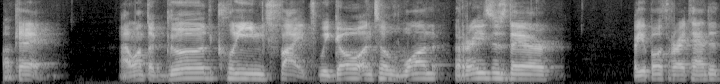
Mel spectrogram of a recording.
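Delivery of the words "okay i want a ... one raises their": very awkward delivery, higher. Voicing Creed stepping between two fighters: Creed officiating very awkwardly. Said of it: "very awkwardly".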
